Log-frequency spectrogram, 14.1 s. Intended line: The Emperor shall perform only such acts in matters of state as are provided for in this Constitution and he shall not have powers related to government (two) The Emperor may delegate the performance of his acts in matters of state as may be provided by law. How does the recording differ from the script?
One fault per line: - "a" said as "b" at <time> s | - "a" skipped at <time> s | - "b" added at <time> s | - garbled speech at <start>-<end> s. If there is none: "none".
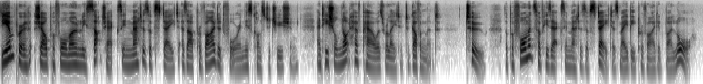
- "Emperor may delegate the" skipped at 10.2 s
